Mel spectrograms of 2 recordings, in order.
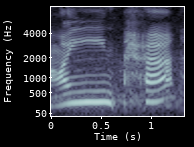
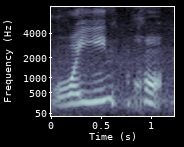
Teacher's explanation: اور حلق کے اوپر والے حصے سے غین اور خو ادا کریں گے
